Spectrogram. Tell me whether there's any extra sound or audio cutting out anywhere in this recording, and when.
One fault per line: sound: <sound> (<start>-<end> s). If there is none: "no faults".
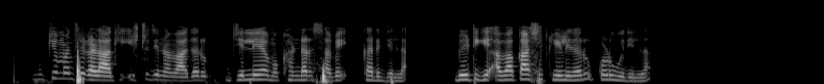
no faults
